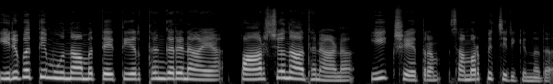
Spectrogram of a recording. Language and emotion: Malayalam, neutral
